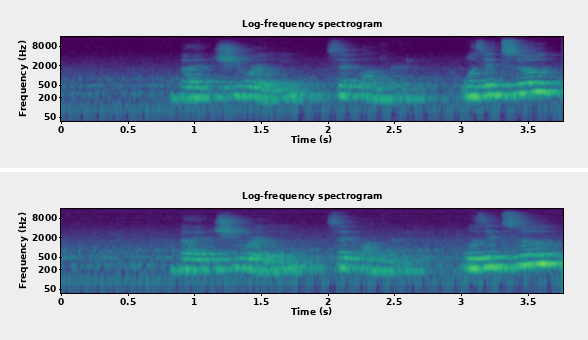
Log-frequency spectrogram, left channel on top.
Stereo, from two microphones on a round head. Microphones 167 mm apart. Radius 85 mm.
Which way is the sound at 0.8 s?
10° right (ahead or behind).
